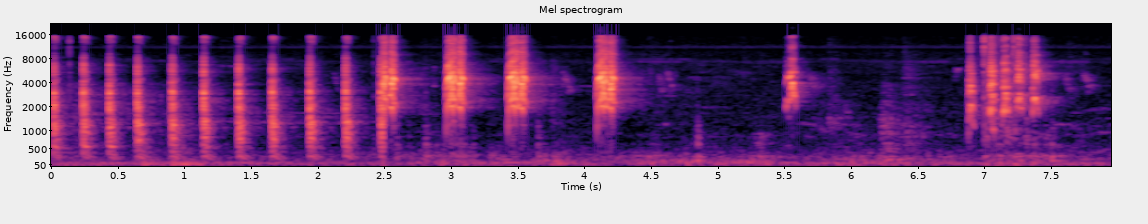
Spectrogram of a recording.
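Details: Javan myna pouring out a quick series of rough, raspy notes that grow louder and slower, then falls quiet before a final cluster of scratchy chatter.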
